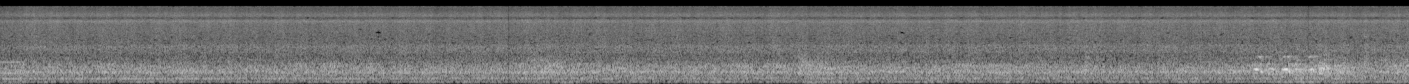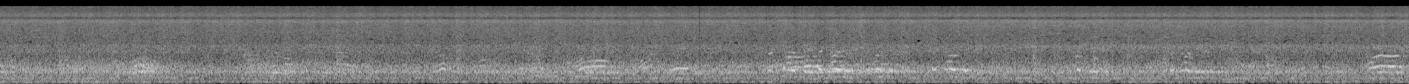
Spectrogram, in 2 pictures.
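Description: Grain-handling machinery running steadily, an auger conveyor feeding paddy rice toward a grain dryer, with people talking now and then in the middle and later part.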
